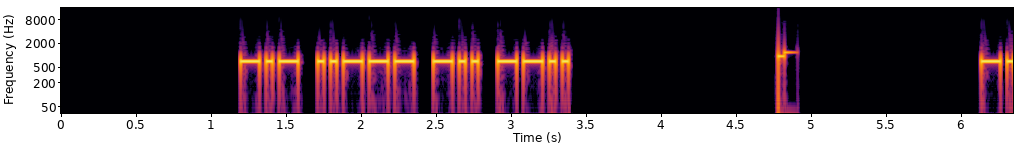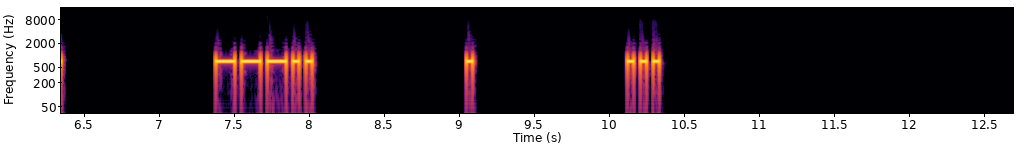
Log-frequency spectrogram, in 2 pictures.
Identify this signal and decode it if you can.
Morse code, heard as a keyed tone, about 28 wpm, spaced as for 12 wpm, 700 Hz. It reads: K2DZ N8ES
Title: USA Call Signs - 4 Characters - 8x Character Spacing - 28wpm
